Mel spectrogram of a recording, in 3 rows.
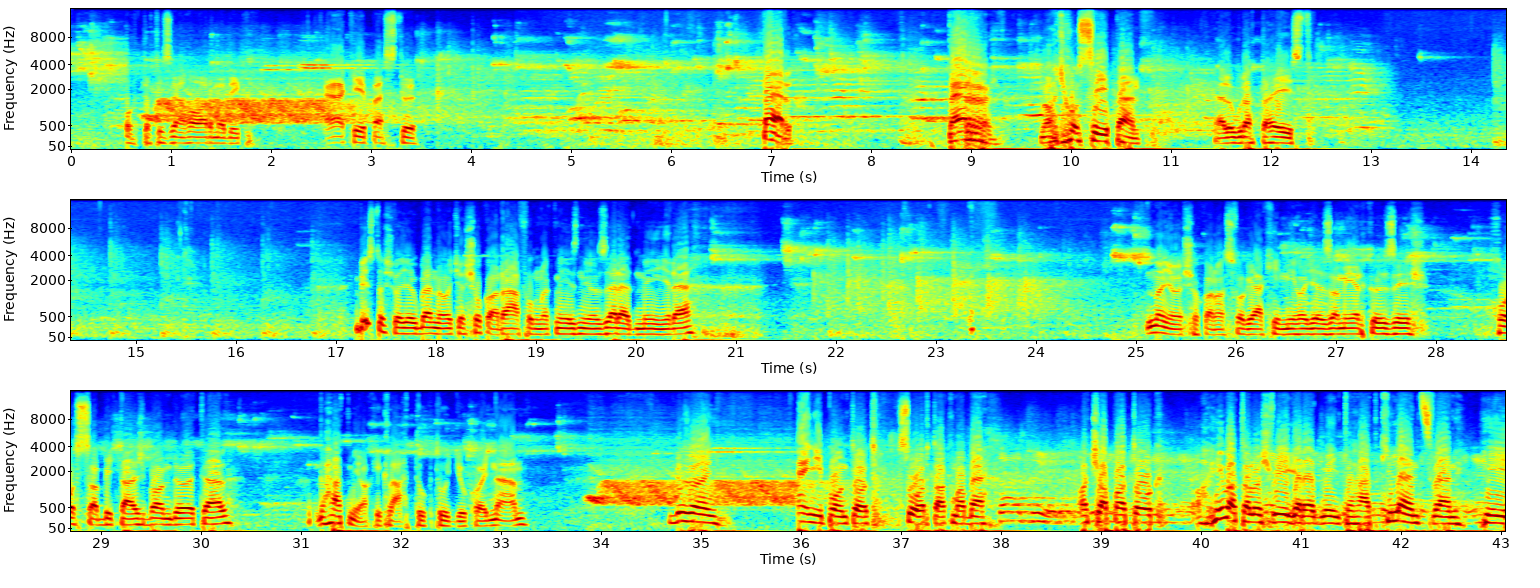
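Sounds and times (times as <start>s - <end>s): sneaker squeaks: 0.0s - 11.0s, 11.6s - 17.0s, 20.6s - 25.5s, 26.3s - 37.1s
faint voices in echoing hall: 0.0s - 13.2s
basketball bouncing on hardwood floor: 14.2s - 16.6s.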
